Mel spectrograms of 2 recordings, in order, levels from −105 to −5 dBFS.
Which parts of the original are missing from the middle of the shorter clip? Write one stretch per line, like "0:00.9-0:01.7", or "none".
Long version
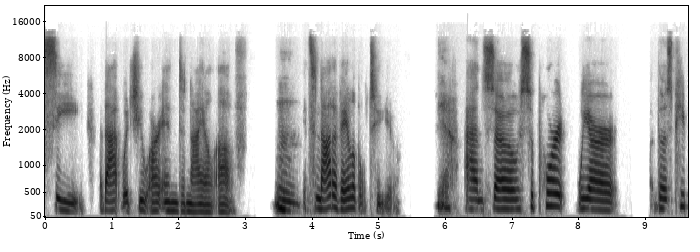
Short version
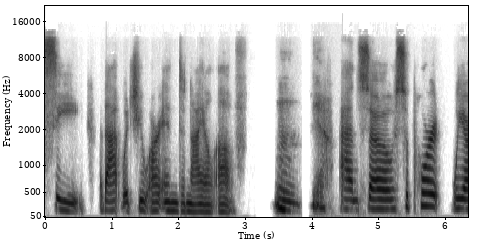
0:03.8-0:05.7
